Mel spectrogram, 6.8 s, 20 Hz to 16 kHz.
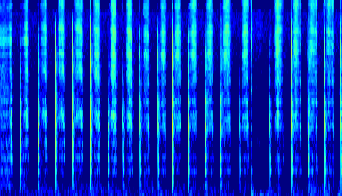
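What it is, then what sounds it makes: Chalk writing on a chalkboard. A stick of white chalk held in the fingers writes the word "Year" on a large, flat, solid black chalkboard. It makes a rapid series of short, dry, scratchy strokes, each a bright rasp with a squeaky tone near 1.4 kHz. Brief quiet gaps fall between strokes, and the strokes stop almost instantly with no ring.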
